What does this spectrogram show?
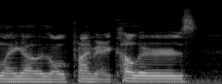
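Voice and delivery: ordinary delivery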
